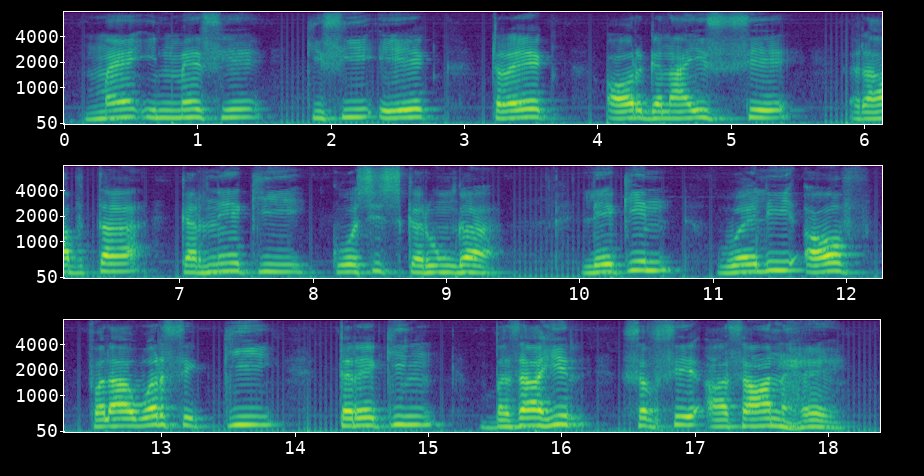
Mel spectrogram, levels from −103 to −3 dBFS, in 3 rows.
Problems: background sounds at intervals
